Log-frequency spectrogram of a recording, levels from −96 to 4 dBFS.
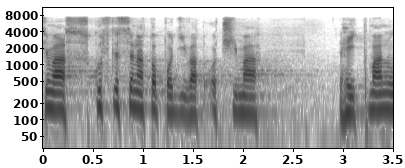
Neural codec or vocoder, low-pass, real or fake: none; 7.2 kHz; real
